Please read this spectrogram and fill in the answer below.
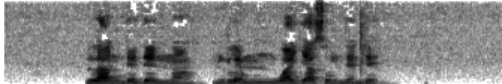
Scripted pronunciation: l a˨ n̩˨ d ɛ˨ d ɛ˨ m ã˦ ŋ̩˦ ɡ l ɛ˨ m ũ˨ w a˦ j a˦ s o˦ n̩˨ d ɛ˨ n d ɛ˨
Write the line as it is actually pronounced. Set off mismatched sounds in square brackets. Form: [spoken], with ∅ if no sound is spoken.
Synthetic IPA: l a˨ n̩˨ d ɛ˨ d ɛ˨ [n] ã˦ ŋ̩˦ ɡ l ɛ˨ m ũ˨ w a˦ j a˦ s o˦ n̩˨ d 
